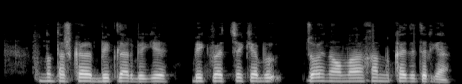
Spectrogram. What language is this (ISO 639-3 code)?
uzb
